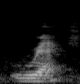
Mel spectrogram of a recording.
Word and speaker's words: wreck: WR words where you only hear the R sound. Ring, wreck, right.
